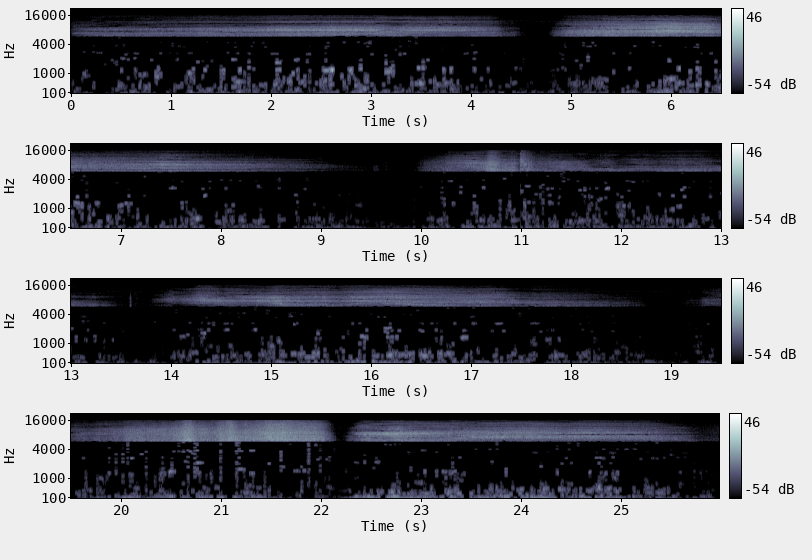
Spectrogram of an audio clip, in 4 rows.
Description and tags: Monster breathing 1
horror, creepy, disturbing, Monster, breathing, scary, terror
